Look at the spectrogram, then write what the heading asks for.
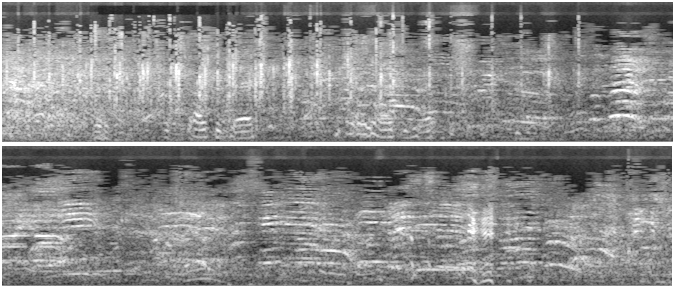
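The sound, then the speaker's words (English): A crowd of audience members yelling out song requests to the performers, shouting over one another, a steady wall of overlapping raised voices with individual yells poking out now and then, continuing without a break. “Continue to yell, it gives me time to look at the actual list of songs.”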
